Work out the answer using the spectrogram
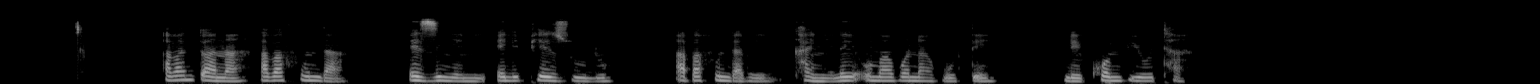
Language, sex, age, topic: North Ndebele, female, 25-35, education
